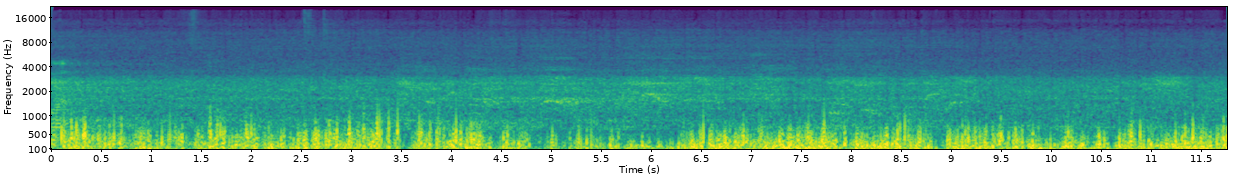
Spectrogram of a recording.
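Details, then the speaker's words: Lasko 18-inch remote-control stand fan, 5-bladed, assembled from various Lasko parts, on speed 2 (medium): even whoosh with soft steady chopper-like blade chop, a bit loud, no rattle or scrape; normal running. "But the sound is not very annoying. It's actually very pleasant to hear. It has like a chopper sound to it if you ask me, compared to the newer blade sets."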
